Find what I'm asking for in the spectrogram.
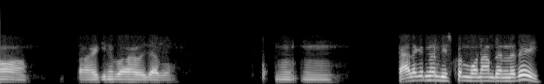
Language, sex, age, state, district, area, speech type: Assamese, male, 30-45, Assam, Dibrugarh, rural, conversation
